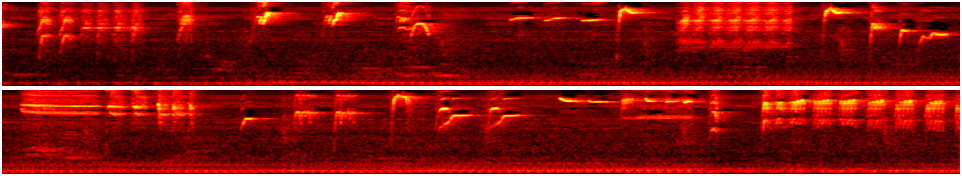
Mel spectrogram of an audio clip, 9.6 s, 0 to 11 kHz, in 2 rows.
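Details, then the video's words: A small flowerpecker sings a rapid, high, uniquely styled run of thin chirps, sharp ticks and short buzzy trills, packed densely over a steady low hum. "Kecil2 cabe rawit‼️layak dijadikan masteran dengan gaya sangat unik‼️"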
